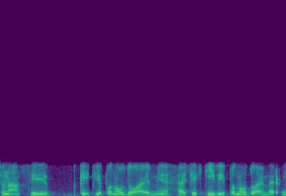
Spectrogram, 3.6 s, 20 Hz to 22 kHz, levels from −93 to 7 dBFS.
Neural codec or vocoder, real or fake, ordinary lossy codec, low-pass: none; real; Opus, 24 kbps; 3.6 kHz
